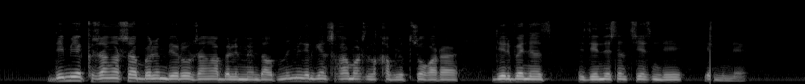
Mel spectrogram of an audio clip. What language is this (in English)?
Kazakh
